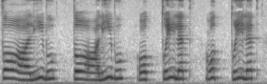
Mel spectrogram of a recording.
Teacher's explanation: زبان کی نوک کا اوپر والا حصہ جب اوپر کے دانتوں کے اندرونی حصے کی روٹس یعنی جڑ سے لگتا ہے تو تا ادا ہوگا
